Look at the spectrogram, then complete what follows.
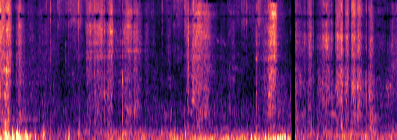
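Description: A plastic toy shovel scraping and scooping into sand, several separate scrapes.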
